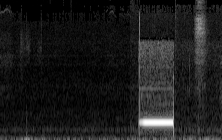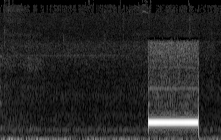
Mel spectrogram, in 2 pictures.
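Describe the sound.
Phone line ringing tone after a number is dialed: two steady, buzzy mid-pitched tones, each under a second long, separated by about four seconds of faint line noise.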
